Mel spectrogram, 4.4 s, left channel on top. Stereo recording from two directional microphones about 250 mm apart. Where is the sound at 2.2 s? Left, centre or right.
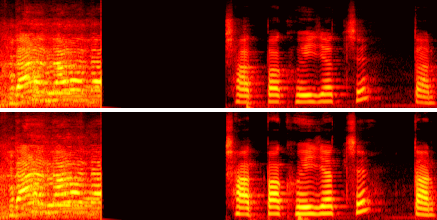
Centre.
